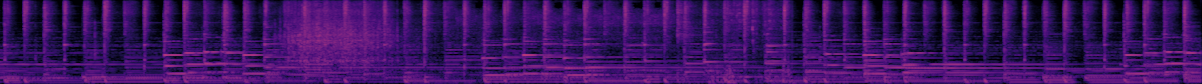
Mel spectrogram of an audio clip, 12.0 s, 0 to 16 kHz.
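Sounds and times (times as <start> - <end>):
background music with steady beat: 0.0 - 12.0
nuts pouring into plastic bag: 2.7 - 4.2.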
